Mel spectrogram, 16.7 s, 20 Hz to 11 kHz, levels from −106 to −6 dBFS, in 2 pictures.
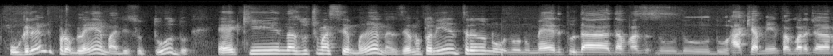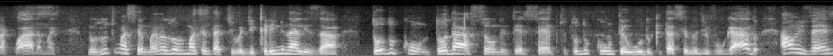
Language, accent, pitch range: Portuguese, Brazilian, 130-210 Hz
